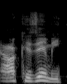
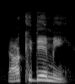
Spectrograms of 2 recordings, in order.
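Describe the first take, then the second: First: The middle consonant is a Z sound. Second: The middle consonant is a D sound. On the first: The speaker calls it wrong. "I'm so used to calling him Al Kazemi" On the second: The speaker calls it right. "it's pronounced with the D"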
